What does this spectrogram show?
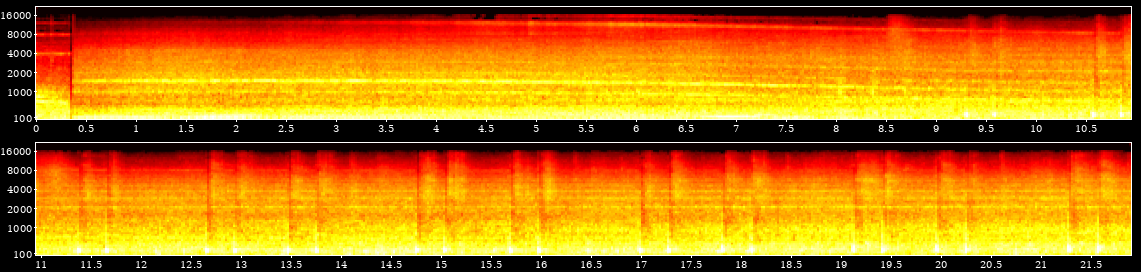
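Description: A train passing close by. A steady low hum and a whine that slowly falls in pitch come first. From about nine seconds in, the wheels start clacking in a regular run over the rail joints.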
